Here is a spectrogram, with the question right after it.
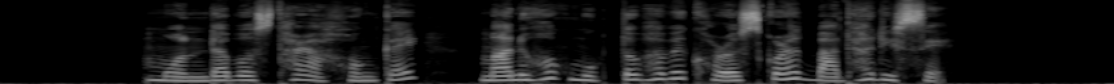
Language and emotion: Assamese, fearful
